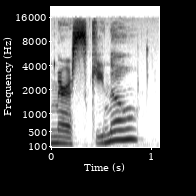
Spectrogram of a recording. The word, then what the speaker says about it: maraschino: Also, I've heard that speaking of mispronouncing things and or not writing them down, I've heard that it should actually be maraschino.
